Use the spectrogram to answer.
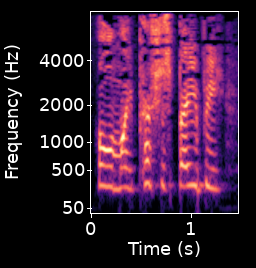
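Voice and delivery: very high, doting mother's cry. A narrator's reading. Mother finding her baby alive, high doting cry. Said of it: "cried Madeline".

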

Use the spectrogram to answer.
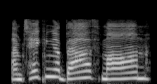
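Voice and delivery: high-pitched call from another room. A narrator's reading. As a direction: call through the door to mom. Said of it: "Mia called from the bathroom".

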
